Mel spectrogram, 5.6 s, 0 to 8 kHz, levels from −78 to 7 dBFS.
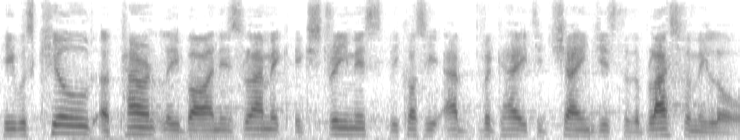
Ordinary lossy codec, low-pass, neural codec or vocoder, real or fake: none; none; none; real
